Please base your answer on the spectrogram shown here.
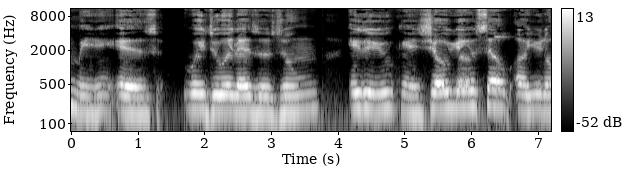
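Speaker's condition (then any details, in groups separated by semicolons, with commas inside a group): ALS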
